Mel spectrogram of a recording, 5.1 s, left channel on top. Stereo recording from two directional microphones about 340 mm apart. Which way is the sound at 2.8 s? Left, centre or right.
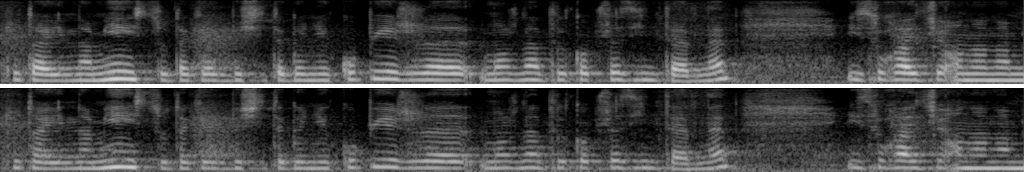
Centre.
